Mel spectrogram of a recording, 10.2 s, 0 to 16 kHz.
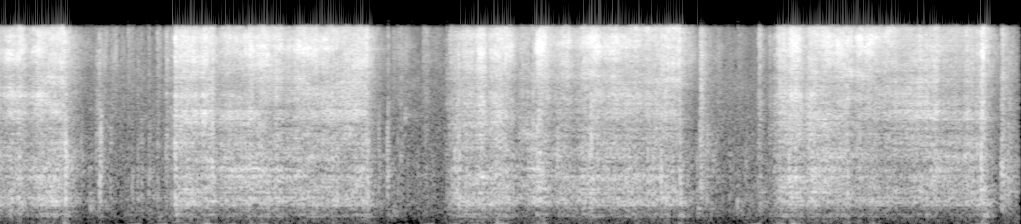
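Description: A Gerber Profile knife's 420HC steel blade slicing down through cardboard in long scraping strokes, about four of them with short pauses between. The cuts are going easily: a sharp edge slicing well.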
